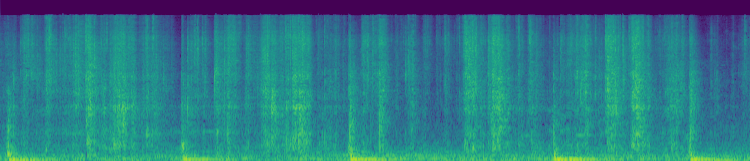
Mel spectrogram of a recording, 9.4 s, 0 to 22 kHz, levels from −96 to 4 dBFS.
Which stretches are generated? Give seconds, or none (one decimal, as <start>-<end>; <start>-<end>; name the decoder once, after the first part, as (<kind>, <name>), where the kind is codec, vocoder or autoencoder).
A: 0.5-3.9 (codec, SNAC)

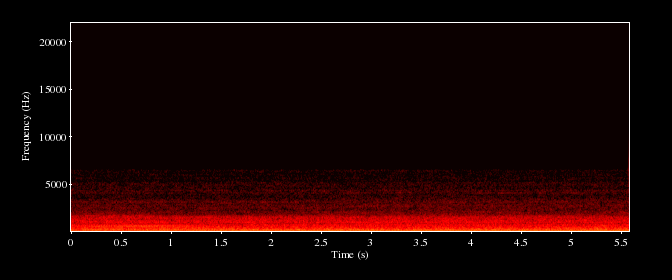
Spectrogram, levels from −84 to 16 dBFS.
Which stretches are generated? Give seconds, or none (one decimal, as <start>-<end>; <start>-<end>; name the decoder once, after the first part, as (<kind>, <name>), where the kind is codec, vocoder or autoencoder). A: none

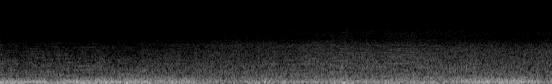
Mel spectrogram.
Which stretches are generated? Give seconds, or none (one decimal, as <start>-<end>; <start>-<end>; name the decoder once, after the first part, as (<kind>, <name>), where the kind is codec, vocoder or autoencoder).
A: 0.0-1.9 (codec, SNAC); 2.7-4.7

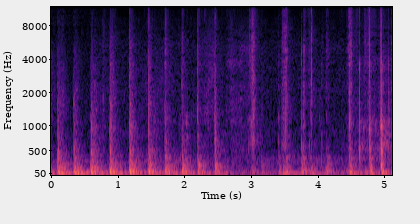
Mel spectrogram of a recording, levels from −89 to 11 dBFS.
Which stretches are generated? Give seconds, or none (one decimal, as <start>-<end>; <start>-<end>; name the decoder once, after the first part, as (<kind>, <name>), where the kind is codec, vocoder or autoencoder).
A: 4.6-5.1 (codec, SNAC)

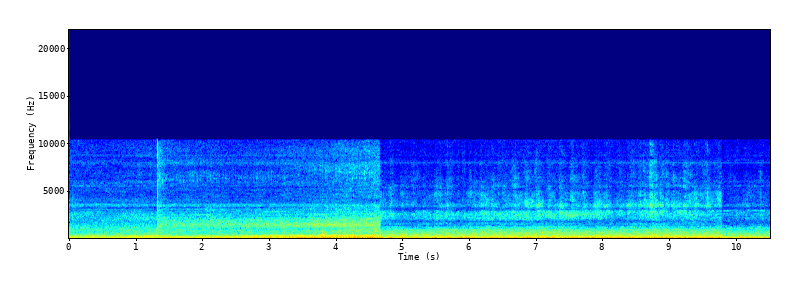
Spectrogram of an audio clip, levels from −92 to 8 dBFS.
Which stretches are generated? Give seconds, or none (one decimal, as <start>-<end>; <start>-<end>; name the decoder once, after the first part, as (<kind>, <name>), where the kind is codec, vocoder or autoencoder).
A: none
